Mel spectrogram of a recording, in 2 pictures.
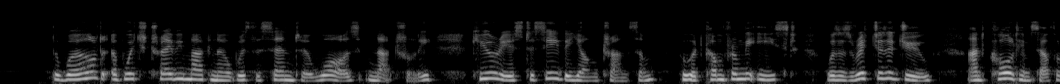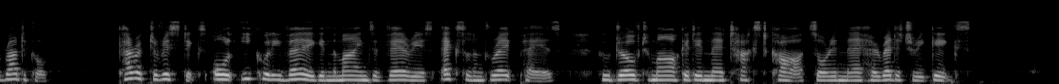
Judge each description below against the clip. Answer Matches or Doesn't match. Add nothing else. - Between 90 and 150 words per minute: Doesn't match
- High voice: Matches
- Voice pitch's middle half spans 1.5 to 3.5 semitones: Matches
